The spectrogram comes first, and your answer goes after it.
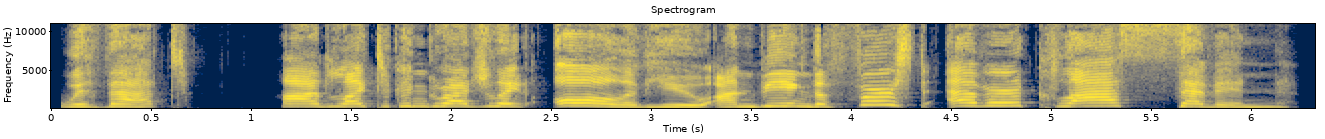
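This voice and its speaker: A woman's voice: very high-pitched, expressive, unhurried, sharp tone, no room sound, clean studio sound, heavily acted. An actress playing a breezy, teasing young female academy instructor in an anime game dub, playful and casual in manner.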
